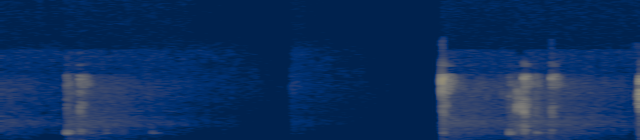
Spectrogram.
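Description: Faint computer mouse clicks over near silence: one about half a second in and a few more near the end.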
